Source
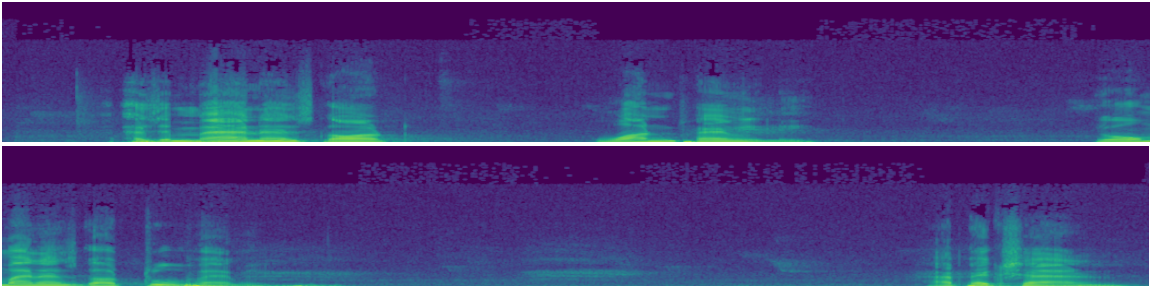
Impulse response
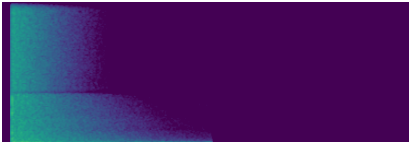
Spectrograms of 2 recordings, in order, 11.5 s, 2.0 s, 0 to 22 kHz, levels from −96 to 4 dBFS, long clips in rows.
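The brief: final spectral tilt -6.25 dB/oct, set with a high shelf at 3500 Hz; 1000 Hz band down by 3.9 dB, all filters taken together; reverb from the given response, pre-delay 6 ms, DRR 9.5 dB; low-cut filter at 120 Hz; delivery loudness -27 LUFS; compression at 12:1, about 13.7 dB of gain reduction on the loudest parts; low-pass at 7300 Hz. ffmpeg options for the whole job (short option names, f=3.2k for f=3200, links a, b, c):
-filter_complex "[0:a]highpass=120,lowpass=7.3k,equalizer=f=1k:t=o:g=-5,highshelf=f=3.5k:g=-3.5,acompressor=threshold=-27dB:ratio=12,asplit=2[a][b];[1:a]atrim=start_sample=2205,adelay=6[c];[b][c]afir=irnorm=-1:irlink=0,volume=-25.5dB[d];[a][d]amix=inputs=2:normalize=0,volume=5dB"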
